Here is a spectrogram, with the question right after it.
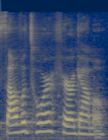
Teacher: ferragamo again in the italian language we're not speaking french so the last letters of the words are pronounced so the e is not silent and the r's should be rolled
